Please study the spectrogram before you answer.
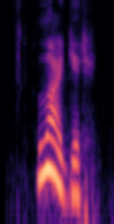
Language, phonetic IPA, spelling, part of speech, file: Russian, [ˈɫaɡʲɪrʲ], лагерь, noun, Ru-лагерь.ogg
- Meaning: 1. camp, camp-out 2. camp, party, faction 3. labour camp, prison camp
